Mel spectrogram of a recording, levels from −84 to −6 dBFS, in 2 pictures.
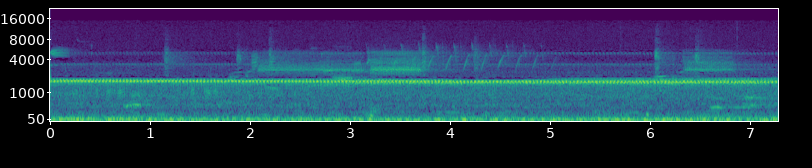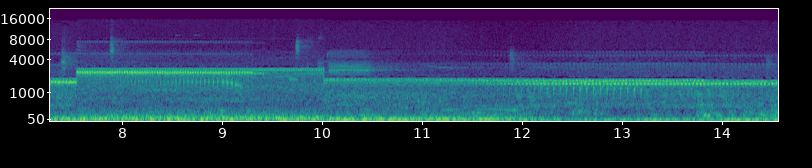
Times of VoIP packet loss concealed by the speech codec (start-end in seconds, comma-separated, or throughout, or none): none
